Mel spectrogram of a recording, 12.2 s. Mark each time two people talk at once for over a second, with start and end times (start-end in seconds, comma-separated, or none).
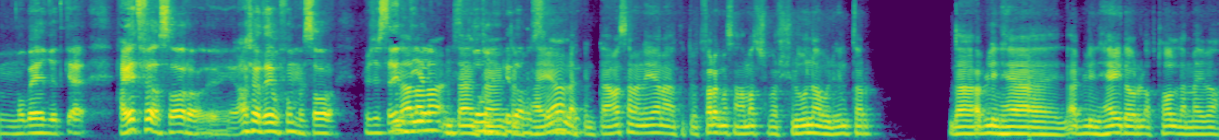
3.9-5.8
